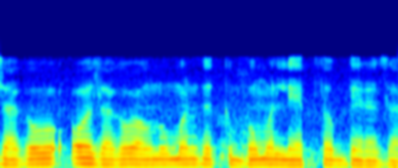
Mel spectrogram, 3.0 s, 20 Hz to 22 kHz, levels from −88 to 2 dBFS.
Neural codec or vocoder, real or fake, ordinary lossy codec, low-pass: none; real; none; 5.4 kHz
